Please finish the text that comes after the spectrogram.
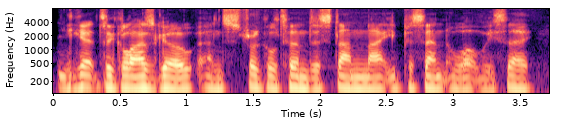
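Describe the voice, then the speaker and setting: A man's voice: mid-range voice, little pitch movement, fast, dark tone. Chatty North Welsh man streaming. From North Wales. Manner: chatty, rambling, chuckles often, reads chat aloud. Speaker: streamer leading a game group. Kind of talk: casual live-stream chat while gaming. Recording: faint background music.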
